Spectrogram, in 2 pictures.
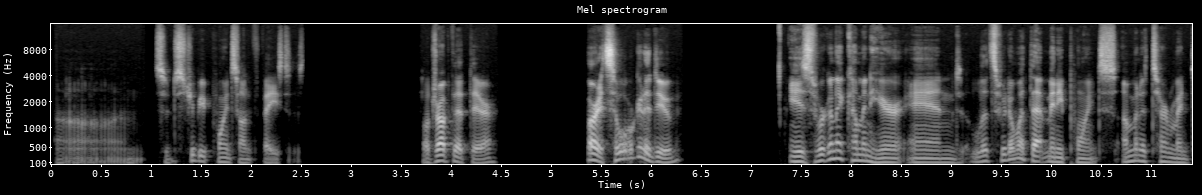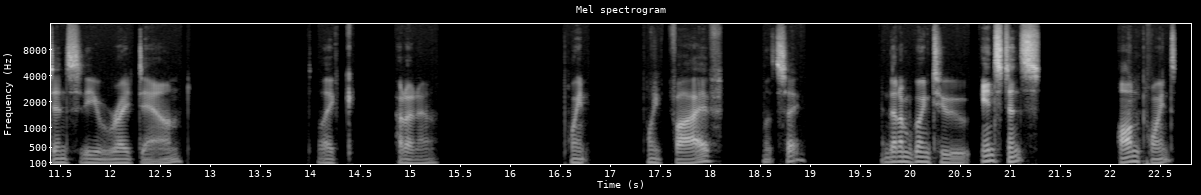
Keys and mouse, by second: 3.0 typing, 3.8 shift+click, 6.4 shift+middle click, 6.7 middle click, 7.4 shift+middle click, 10.1 click, 10.9 click, 17.2 click, 18.4 shift+click, 18.9 click, 19.3 shift+a, 20.3-21.5 drag.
